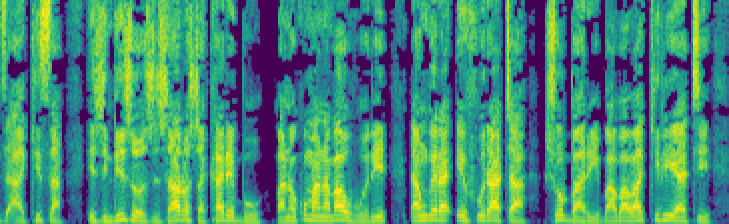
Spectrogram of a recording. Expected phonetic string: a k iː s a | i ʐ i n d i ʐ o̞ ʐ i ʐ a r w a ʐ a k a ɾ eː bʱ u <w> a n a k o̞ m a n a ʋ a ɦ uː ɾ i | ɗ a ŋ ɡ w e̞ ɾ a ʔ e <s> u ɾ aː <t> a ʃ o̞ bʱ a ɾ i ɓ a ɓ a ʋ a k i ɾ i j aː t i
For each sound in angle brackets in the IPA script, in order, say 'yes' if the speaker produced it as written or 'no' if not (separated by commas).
no, no, yes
